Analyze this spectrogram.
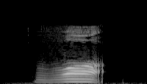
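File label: dhaa, arabic letters; deen path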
